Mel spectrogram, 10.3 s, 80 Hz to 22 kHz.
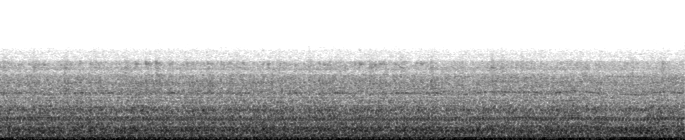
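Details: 2006 Cummins ISX CM870 diesel: a deep, heavy idle with an uneven, lumpy low beat around once a second that never settles. Rough idle.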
